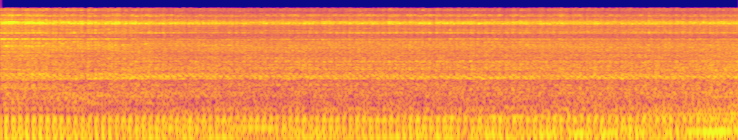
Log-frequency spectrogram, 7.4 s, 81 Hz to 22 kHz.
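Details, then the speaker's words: Honda Beat F1 scooter test run after CVT final drive (gardan) repair for a kletek/geleg rattling noise: even, steady putter with no knocking or clatter; normal CVT operation. "Ya udah itulah tadi video tentang kerusakan pada gardan CVT Honda Beat karena pemasangan sudah selesai kita lakukan pengetesan"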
